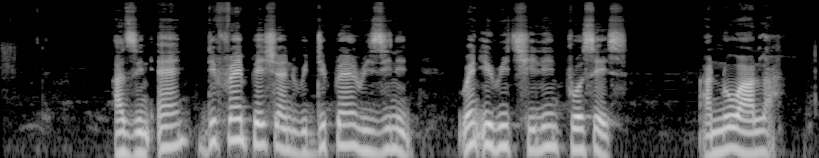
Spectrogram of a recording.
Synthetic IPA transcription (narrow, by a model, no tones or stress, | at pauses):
ʔazĩnɛ̃ndifɹɛ̃npeʃɛ̃ntwidifɹɛ̃nɹizĩnĩn | wʔɛ̃niɹit͡ʃhilĩnpɹosɛs | ʔã̰nːoala̰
